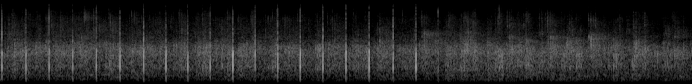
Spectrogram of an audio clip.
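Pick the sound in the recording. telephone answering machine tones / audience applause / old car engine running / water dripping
audience applause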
